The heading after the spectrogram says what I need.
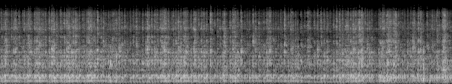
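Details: Mercury 135 outboard misfiring at idle, with an uneven, stumbling, rough beat; the owner suspects the spark plugs.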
